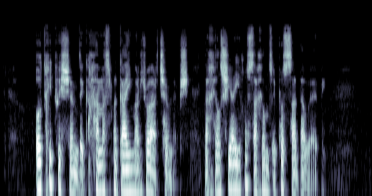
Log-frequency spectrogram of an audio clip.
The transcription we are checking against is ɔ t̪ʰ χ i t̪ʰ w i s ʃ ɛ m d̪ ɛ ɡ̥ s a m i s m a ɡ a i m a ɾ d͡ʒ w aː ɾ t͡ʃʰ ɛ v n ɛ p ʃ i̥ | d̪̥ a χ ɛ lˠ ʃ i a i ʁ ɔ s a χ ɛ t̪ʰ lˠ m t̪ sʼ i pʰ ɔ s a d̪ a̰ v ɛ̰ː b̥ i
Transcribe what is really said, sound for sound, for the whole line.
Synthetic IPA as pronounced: ɔ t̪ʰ χ i t̪ʰ w i s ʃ ɛ m d̪ ɛ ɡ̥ h a m a s m a ɡ a i m a ɾ d͡ʒ w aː ɾ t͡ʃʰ ɛ v n ɛ p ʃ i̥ | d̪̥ a χ ɛ lˠ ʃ i a i ʁ ɔ s a χ ɛ lˠ m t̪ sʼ i pʰ ɔ s a d̪ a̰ v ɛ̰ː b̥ i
